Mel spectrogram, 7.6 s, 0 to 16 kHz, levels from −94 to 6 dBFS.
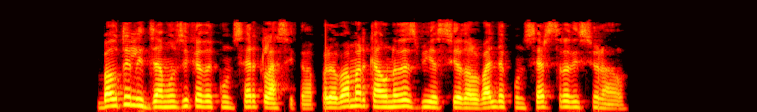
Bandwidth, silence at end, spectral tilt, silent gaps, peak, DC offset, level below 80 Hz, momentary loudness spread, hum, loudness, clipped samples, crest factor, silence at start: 8.4 kHz; 1.3 s; -5 dB/octave; 3.16-3.21 s; 0 dBFS; under 0.1%; -60 dBFS; 8 LU; none; -18 LUFS; under 0.1%; 18 dB; 1 s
